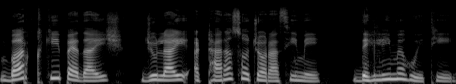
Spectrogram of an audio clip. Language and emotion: Urdu, neutral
